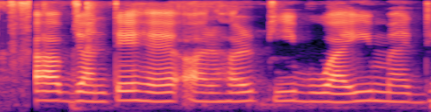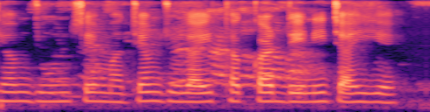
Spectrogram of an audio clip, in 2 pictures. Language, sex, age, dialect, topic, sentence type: Hindi, male, 18-24, Marwari Dhudhari, agriculture, statement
